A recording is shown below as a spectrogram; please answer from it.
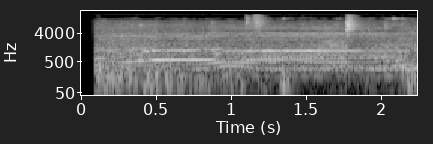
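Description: Male voices chanting Sanskrit mantras for the abhishek in long, held tones that bend slightly in pitch.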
